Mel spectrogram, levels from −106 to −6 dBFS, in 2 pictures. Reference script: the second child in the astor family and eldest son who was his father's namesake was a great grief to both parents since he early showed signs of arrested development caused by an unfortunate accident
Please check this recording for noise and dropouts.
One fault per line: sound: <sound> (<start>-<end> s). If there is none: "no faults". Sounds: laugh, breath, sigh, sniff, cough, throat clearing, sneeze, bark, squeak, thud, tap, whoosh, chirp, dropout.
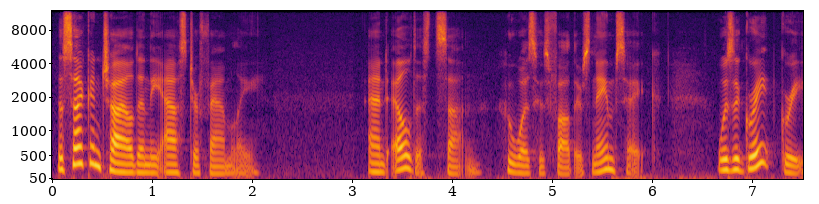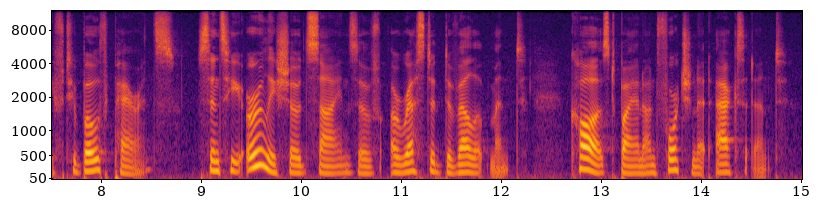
no faults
